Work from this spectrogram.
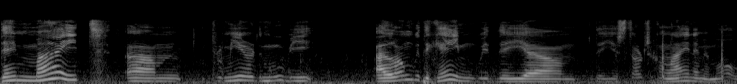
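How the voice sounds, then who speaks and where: A man speaks at a fairly high pitch and a fairly slow pace. Audible room echo surrounds his voice. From Mexico City, Mexico. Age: 30s. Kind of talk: casual chat. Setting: Skype conference call.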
